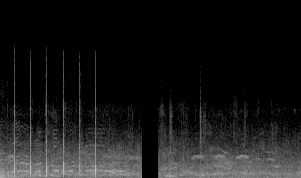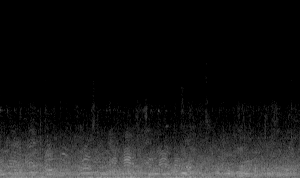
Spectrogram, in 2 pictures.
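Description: About six sharp hand claps, roughly three a second, then a brief dropout. After it comes the steady chatter of a crowd, many voices overlapping.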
